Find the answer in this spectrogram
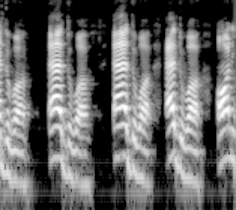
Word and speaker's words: advocate: जो प्रोनंसिएशन होता है इसके अंदर ये जो एडी होता है इसको ऐड पढ़ते हैं क्या पढ़ते हैं ऐड ऐड ड इसको अड नहीं पढ़ते ड क्या पढ़ते ड और ये जो वीओ होता है वीओ एक्चुअल में ये वी ओ जो होता है ये साउंड लाइक वा यहां पे बहुत ही जल्दी पढ़ते हैं इसको यानी ये शुआ हो जाता है इसको भी जल्दी पढ़ते हैं एडवा एडवा एडवा एडवर्ब और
